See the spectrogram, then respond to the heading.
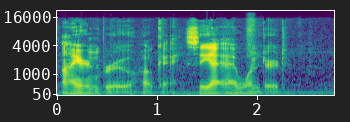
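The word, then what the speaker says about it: Irn-Bru: Earn Brew. Yes, Furious was saying earlier. Furious was was recommending it. Uh, it's pronounced Iron Brew.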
